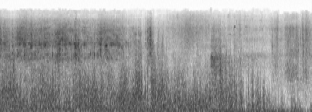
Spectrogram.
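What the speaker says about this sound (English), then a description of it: "It's super windy today." Strong wind roars and buffets the microphone continuously on a frozen lake in deep snow, a loud rushing blast that eases slightly near the end.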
